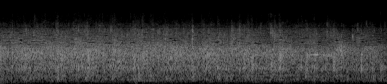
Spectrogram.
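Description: A large audience at a State of the State address in the Bronx claps steadily. The applause is a dense, even wash that holds at the same level throughout, with no voices above it.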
